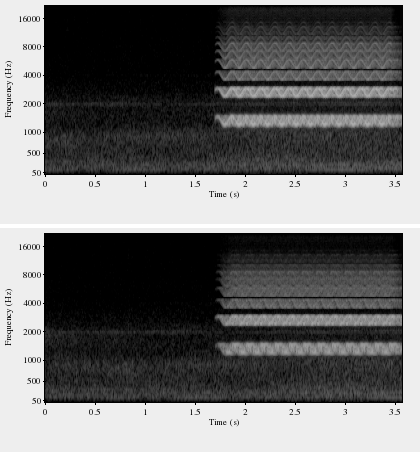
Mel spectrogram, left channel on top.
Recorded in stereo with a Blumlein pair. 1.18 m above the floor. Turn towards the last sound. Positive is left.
turn(degrees=55)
